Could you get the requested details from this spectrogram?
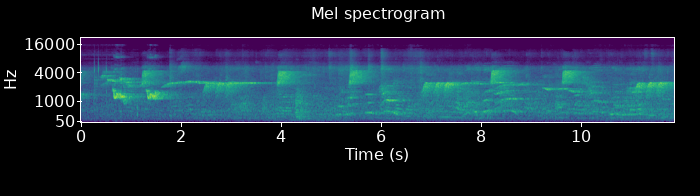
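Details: A male white-rumped shama, recorded 24 May 2014, gives a continuous flow of whistled notes: flat sustained tones alternating with brief high jumps and falling slurs. A steady broadband hiss lies beneath.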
